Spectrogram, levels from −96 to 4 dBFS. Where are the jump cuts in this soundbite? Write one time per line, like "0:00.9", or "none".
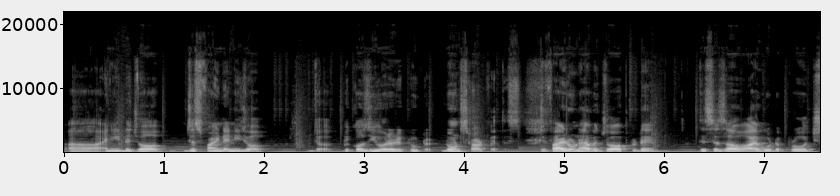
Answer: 0:04.8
